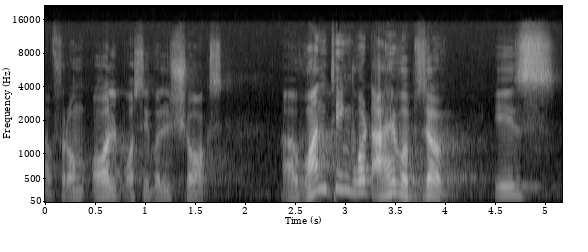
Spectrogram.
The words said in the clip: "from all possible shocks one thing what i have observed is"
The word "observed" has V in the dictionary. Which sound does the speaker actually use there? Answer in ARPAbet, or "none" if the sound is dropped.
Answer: V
